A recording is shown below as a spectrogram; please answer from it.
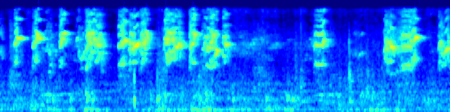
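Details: Lovebirds in a colony calling in short, shrill bursts about every quarter second, squeaky and chattering, with a faint low hum beneath.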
